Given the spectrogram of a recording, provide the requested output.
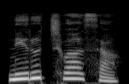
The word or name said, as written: ನಿರುಚ್ಛ್ವಾಸ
